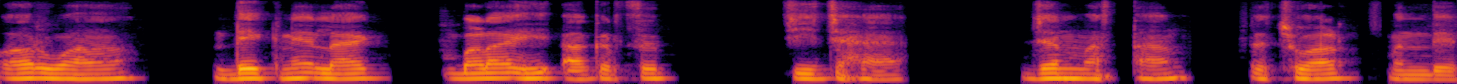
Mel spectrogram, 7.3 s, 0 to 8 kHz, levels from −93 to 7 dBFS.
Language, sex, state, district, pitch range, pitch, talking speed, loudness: Hindi, male, Bihar, Jamui, 125-140 Hz, 135 Hz, 105 wpm, -21 LUFS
